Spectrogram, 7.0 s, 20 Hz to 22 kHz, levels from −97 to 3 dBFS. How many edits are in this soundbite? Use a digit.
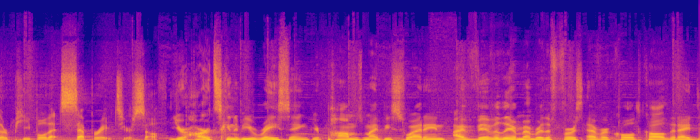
3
